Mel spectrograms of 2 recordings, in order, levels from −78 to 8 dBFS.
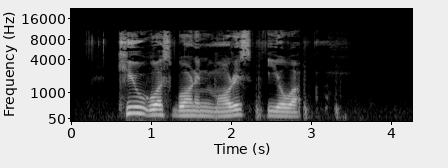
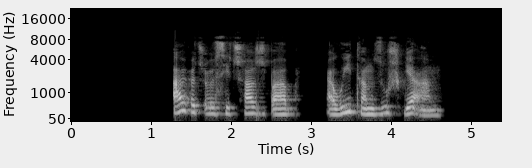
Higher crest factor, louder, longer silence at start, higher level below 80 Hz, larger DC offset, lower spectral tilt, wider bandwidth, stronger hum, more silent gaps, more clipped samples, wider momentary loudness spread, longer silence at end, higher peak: about the same, 18 dB vs 20 dB; about the same, -17 LUFS vs -19 LUFS; second, 0.6 s vs 1.25 s; first, -58 dBFS vs -64 dBFS; neither; about the same, -4 dB/octave vs -4.5 dB/octave; first, 11.5 kHz vs 9.6 kHz; neither; second, none vs 2.93-3.18 s; neither; about the same, 7 LU vs 6 LU; first, 0.9 s vs 0.75 s; about the same, -2 dBFS vs 0 dBFS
